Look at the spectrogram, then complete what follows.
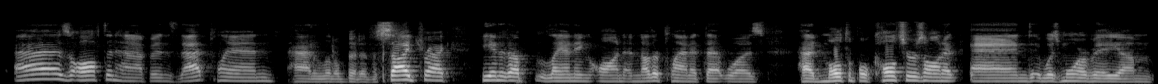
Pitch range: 145-180 Hz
